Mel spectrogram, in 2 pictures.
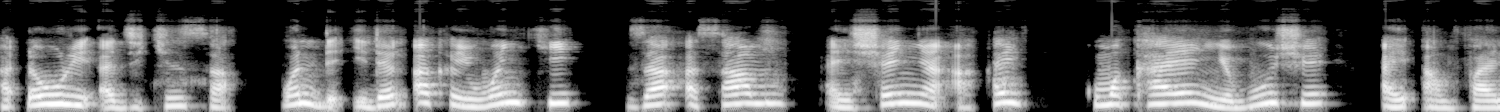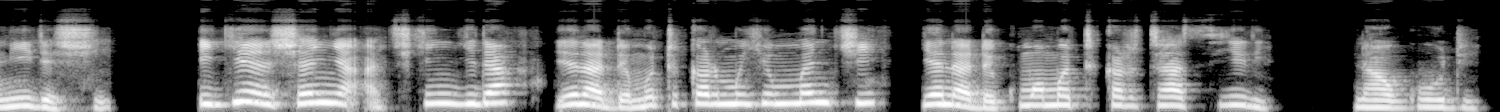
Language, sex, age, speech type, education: Hausa, male, 15-29, spontaneous, secondary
